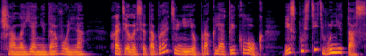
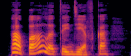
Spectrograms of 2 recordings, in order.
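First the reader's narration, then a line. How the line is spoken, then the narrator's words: Mocking declaration. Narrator (Russian): заявила, насмешливо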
